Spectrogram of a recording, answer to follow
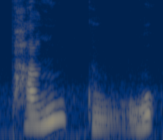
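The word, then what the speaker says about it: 盘古: Pangu, this is the correct pronunciation, and you will hear from other English version talking about Chinese mythology. They may pronounce it Pangu, Pangu, or something. It's Pangu.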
